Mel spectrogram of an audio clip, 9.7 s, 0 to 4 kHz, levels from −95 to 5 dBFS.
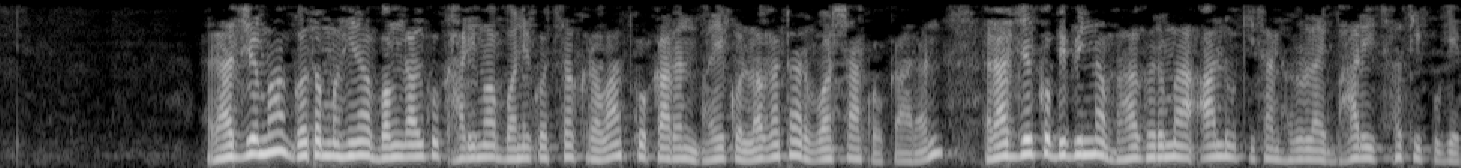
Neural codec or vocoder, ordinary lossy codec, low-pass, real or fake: codec, 16 kHz, 16 kbps, FreqCodec, larger model; none; 3.6 kHz; fake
